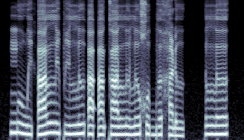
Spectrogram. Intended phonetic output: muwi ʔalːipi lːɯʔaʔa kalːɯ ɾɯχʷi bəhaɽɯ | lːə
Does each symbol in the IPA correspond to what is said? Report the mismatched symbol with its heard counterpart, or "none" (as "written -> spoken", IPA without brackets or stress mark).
ɾ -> l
